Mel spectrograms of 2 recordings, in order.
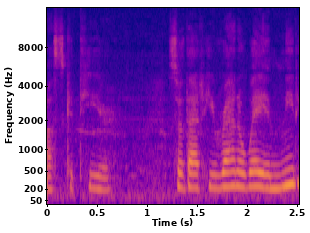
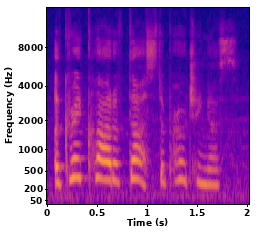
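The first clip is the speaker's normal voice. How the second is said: high, raised lookout voice; sister on lookout; 8 semitones higher, 6 dB louder than usual. A narrator's reading. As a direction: report down from the tower. Sister reports from the tower.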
